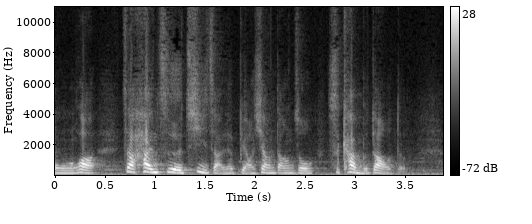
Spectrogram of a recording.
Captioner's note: chinese words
